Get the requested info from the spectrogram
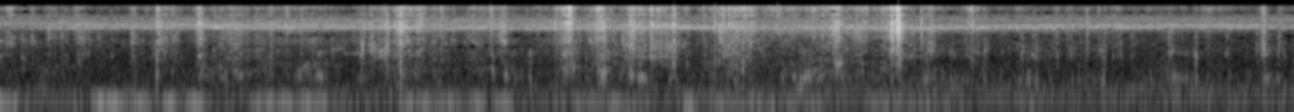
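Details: Cattle, cows and oxen, grazing while they walk: scattered sharp rips and soft munching clicks at uneven intervals over a constant shrill background hiss and faint low hum.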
